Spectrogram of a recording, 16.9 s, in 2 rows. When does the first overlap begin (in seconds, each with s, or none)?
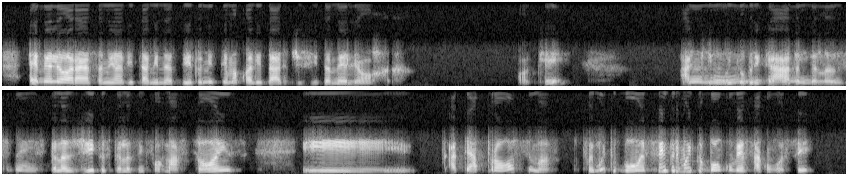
6.8 s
